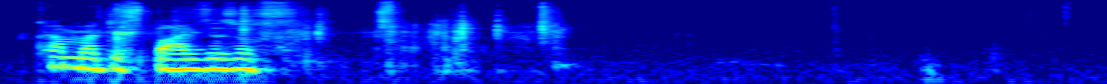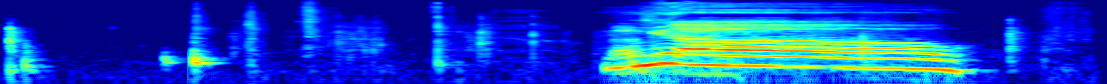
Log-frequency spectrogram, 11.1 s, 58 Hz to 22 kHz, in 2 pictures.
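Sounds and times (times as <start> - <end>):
small rustles: 0.5 - 4.4.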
